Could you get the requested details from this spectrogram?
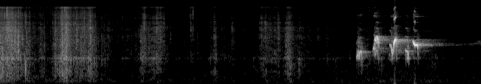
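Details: Red-whiskered bulbul decoy, kept to train young birds and attract wild birds, gives a rapid three-part whistled phrase after several seconds of scattered rustling and fluttering noises.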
